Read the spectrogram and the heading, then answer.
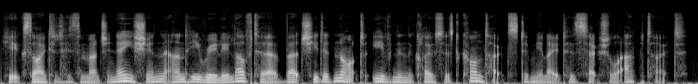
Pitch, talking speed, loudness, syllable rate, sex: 110 Hz, 190 wpm, -18 LUFS, 5.9 syllables/s, male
